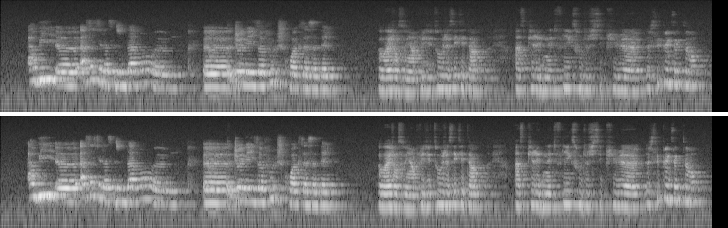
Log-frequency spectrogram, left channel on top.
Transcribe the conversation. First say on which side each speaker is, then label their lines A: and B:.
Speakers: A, on the right (about 80°); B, on the right (about 50°).
A: Ah oui, euh, ah ça c'est la saison d'avant, euh, euh,
B: Ah oui.
A: Johnny is a Fool, je crois que ça s'appelle.
B: Ouais, j'en souviens plus du tout. Je sais que c'était un- inspiré de Netflix ou de, je sais plus, euh, je sais plus exactement.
